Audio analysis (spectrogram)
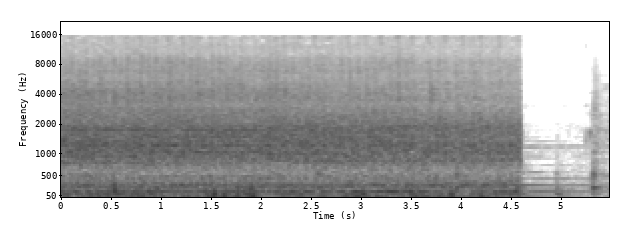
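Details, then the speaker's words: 2010 Ford Expedition 5.4L 3-valve V8, idling in drive under light brake load during a VCT solenoid unplugging test: light quick ticking about four per second. The cause is suspected to be the cam phasers or timing components and is not confirmed. "so there is been here a slight ticking sound that's what I was hearing"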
